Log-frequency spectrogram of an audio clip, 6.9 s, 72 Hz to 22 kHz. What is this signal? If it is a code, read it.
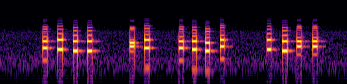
DTMF, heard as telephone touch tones, dialled by hand, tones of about 90 ms. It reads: 8622 *9 851# 6200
